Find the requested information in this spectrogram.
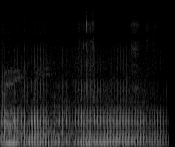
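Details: Kitten that wants a bottle, which it has not had for a couple of days, purring in a steady, low, rhythmic pulsing indoors before the sound cuts off abruptly.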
